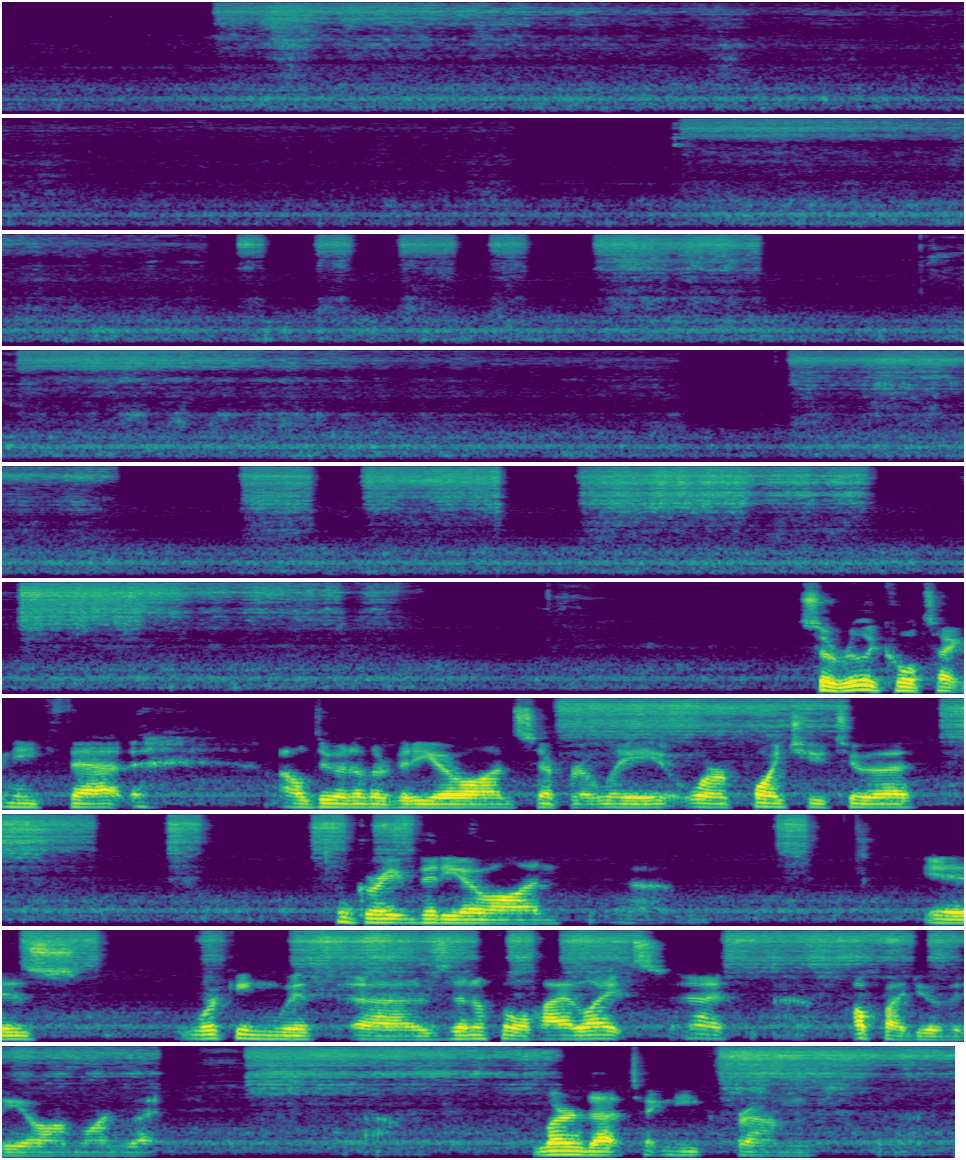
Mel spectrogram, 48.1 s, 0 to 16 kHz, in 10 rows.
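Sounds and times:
faint steady hum: 0.0 - 48.0
airbrush spraying hiss: 1.1 - 7.4, 8.2 - 13.5, 14.2 - 26.2, 31.6 - 35.8, 37.5 - 38.0, 38.6 - 48.0.

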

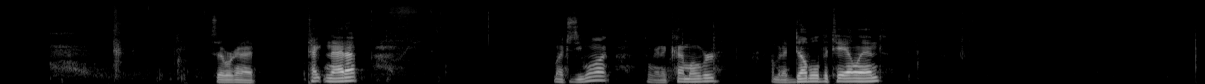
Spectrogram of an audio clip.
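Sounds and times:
faint rustling of cord: 0.8 - 7.9, 8.9 - 12.0.

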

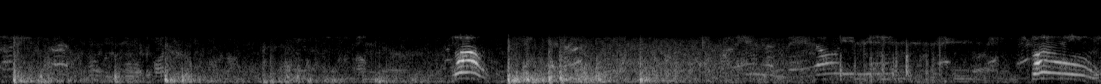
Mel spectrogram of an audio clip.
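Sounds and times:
distant fireworks bangs: 0.0 - 10.7.

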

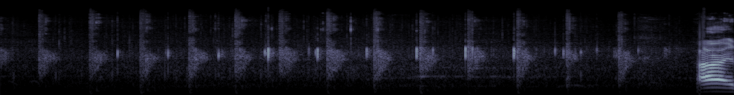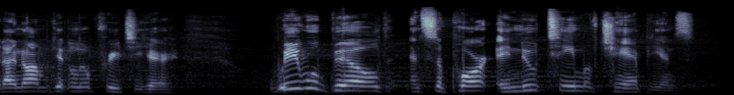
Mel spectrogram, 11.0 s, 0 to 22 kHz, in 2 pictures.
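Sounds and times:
light applause: 0.0 - 5.6.

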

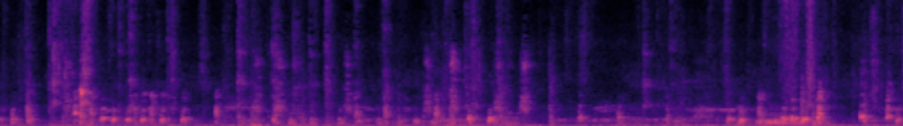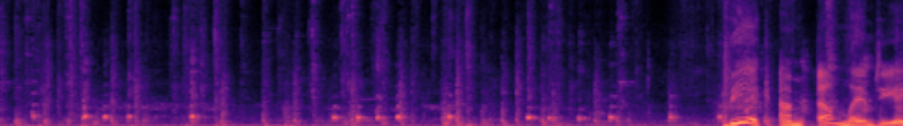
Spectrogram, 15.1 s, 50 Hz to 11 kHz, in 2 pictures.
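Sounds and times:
rooster clucking: 0.0 - 15.0.

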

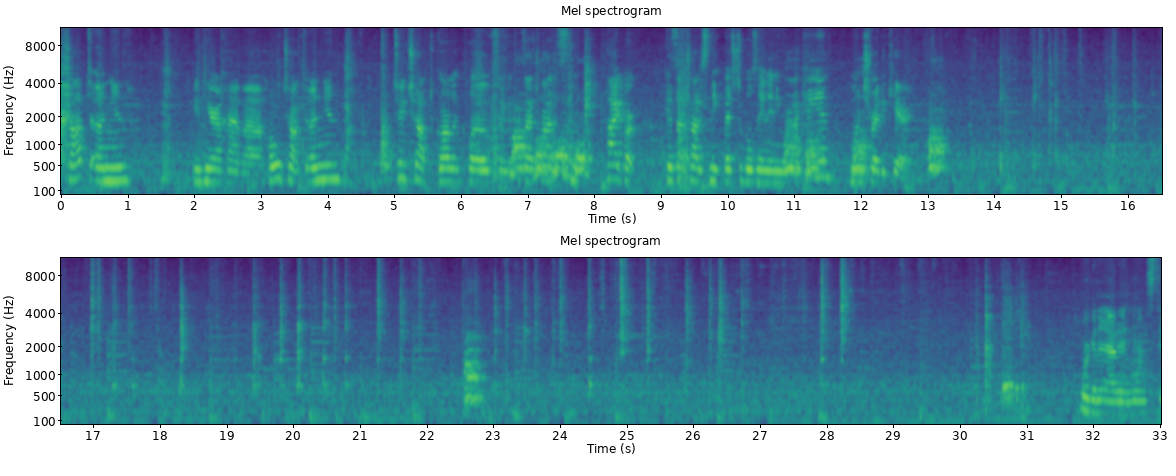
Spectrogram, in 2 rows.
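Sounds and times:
plastic spatula scraping and tapping: 13.6 - 18.5, 19.4 - 28.3.

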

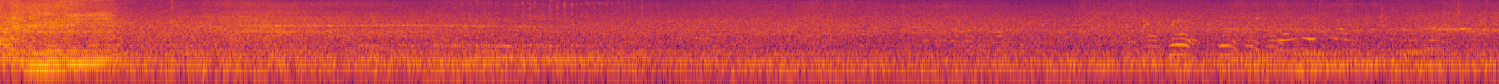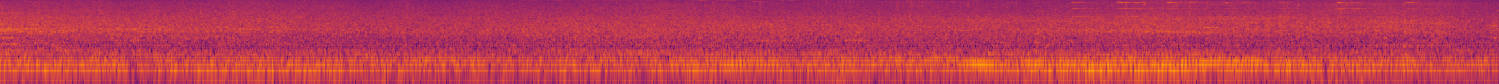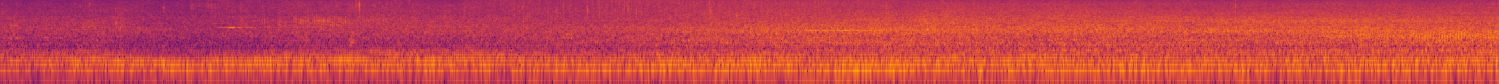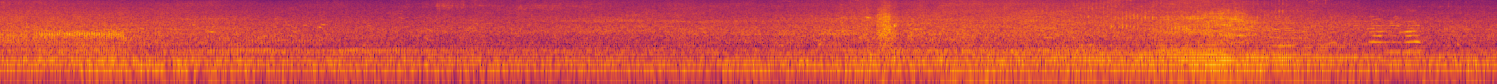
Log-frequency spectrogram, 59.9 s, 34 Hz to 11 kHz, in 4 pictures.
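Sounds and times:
heavy road traffic rumble: 0.0 - 59.9.

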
